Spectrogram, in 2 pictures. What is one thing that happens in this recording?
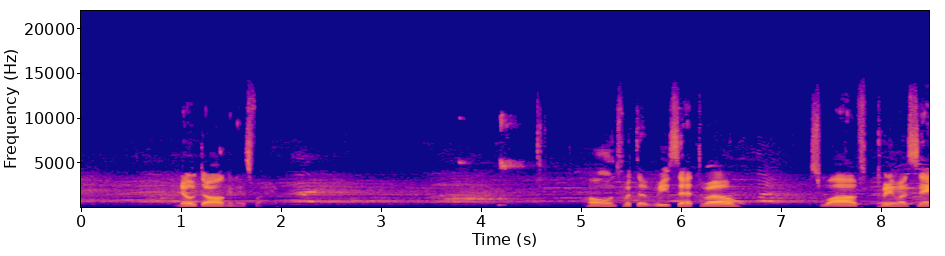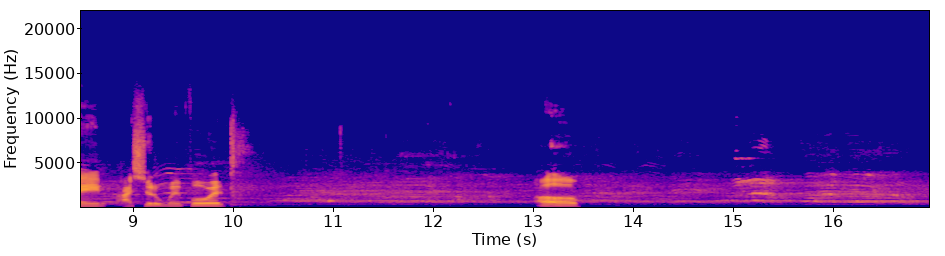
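A crowd of spectators murmurs and calls out in the background.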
